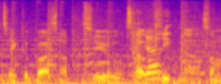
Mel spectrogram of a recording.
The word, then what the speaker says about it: Talkeetna: We are here in Talkeetna. Am I saying it right? Talkeetna, yes.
